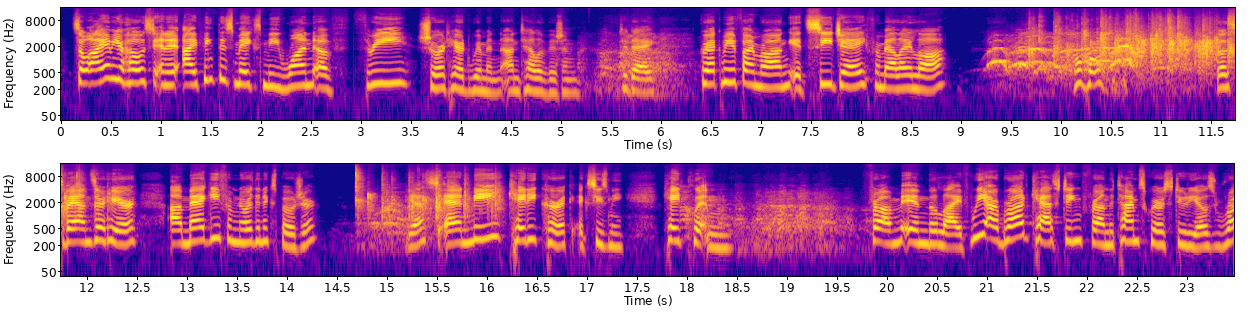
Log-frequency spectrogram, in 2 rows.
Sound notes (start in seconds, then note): 5.4 light laughs; 9.3 audience hoots and claps; 14.6 light claps; 18.5 audience laughs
